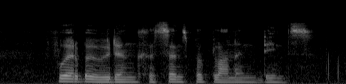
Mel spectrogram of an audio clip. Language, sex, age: Afrikaans, male, 21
